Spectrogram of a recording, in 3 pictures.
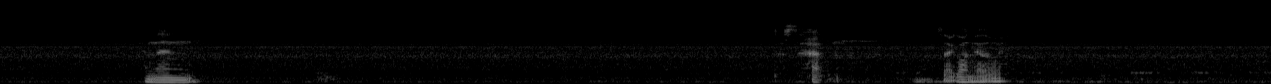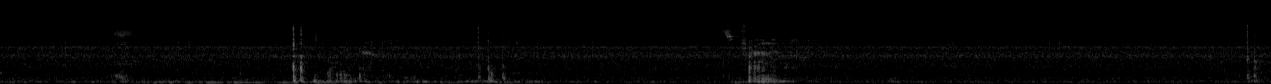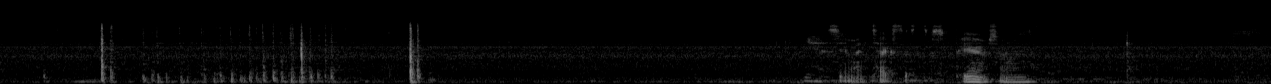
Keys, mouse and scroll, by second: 8.9-9.2 scroll up 4, 9.6-10.9 scroll up 13, 11.2-13.2 scroll down 17, 13.2 click, 15.6 Delete, 16.3 click, 17.4 m, 17.7 click, 25.3 b, 26.3-29.4 typing, 30.3 click, 34.6 scroll up 4, 35.8-36.7 scroll down 3.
